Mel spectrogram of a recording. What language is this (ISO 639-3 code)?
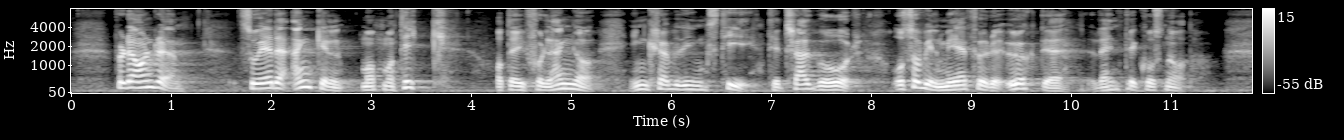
nor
